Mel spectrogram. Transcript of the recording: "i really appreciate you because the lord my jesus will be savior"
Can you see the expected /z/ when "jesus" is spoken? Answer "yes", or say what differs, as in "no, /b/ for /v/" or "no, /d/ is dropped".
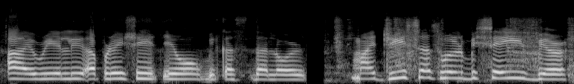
no, /s/ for /z/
